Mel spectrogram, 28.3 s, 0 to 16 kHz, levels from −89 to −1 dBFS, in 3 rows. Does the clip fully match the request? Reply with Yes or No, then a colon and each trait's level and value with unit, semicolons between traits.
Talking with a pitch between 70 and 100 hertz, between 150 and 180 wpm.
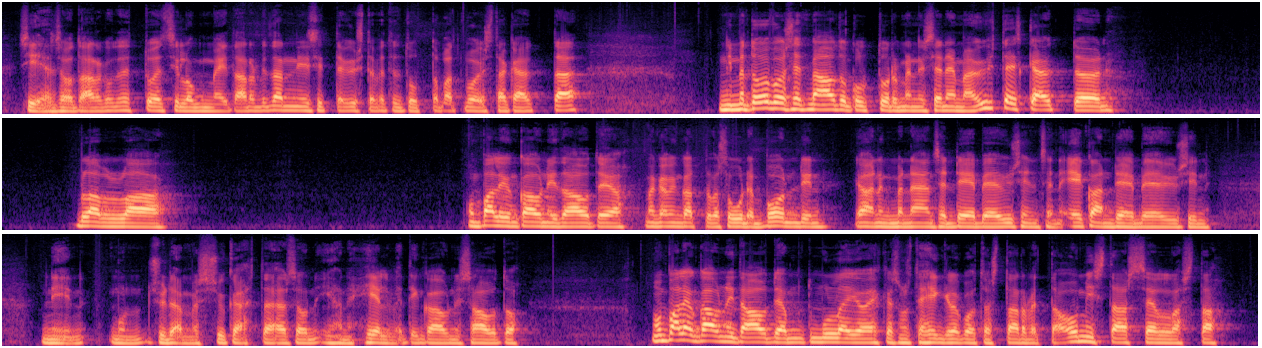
No: low, 120 Hz; fast, 155 wpm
